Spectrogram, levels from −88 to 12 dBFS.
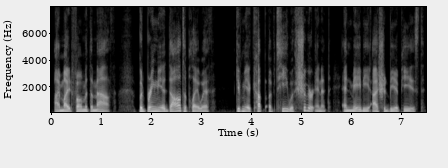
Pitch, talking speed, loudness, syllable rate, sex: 125 Hz, 240 wpm, -21 LUFS, 5.5 syllables/s, male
